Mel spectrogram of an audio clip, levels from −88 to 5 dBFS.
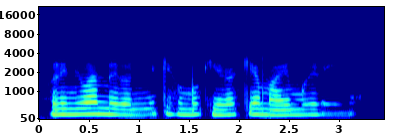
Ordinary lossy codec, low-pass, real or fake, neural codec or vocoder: none; 3.6 kHz; fake; codec, 16 kHz, 6 kbps, DAC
